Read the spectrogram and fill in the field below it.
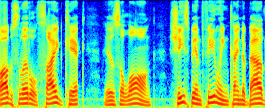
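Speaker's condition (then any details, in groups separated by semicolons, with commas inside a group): No condition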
